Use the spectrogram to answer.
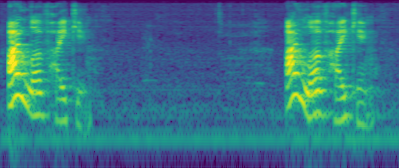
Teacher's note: You can hear how my voice falls or goes down at the end of that statement. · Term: falling intonation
